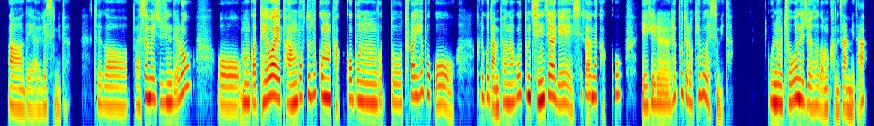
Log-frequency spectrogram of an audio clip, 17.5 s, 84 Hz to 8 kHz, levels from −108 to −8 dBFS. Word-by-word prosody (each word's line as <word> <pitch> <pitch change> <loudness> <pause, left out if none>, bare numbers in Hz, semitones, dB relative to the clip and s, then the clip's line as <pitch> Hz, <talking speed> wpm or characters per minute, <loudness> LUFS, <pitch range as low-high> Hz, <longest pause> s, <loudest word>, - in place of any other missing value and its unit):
아 165 -2 -1
네 160 -1 -10
알겠습니다. 160 0 -8 0.5
제가 175 -2 -6 0.2
말씀해 230 +7 +3
주신 200 -2 -2
대로 310 - 0 0.5
어 175 -1 -2
뭔가 195 -1 +1
대화의 230 +4 +7
방법도 210 +7 0
쪼끔 255 -3 +4
바꿔 220 +4 -3
보는 200 -3 -1
것도 190 0 -9
트라이 250 +5 +1
해 295 - 0
보고 180 - -3 0.4
그리고 245 -1 -3
남편하고 200 +8 -1
좀 260 -1 +5
진지하게 210 - +4
시간을 250 - -1
갖고 265 +3 -9 0.4
얘기를 95 - -3
해 - - 0
보도록 235 -8 -4
해보겠습니다. 260 -8 -3 0.8
오늘 195 -2 +3
조언해 215 +5 +4
주셔서 180 -2 -4
너무 165 0 -4
감사합니다. 155 +1 -4
195 Hz, 290 characters per minute, -26 LUFS, 175-240 Hz, 0.8 s, 대화의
